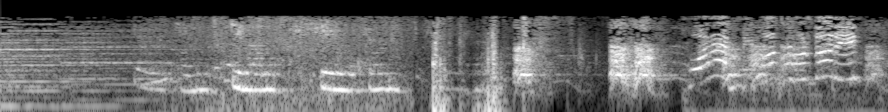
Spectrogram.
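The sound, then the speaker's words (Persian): In a radio drama, a dog whines in drawn-out, wavering whimpers, then lets out a few sharp, loud barks, followed by more high yelps and whimpering, with voices faintly present. “وی الوم سگ تا بسته کو که نخوری، من جور میترسم.”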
